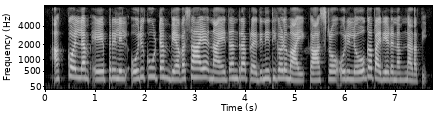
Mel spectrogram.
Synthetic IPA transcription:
ɐ̰kːolːɐme̞ːprililo̞ɾukuːʈːɐmʋjɐʋɐsaːjɐnɐjɐd̪ɐnd̪rɐprɐðinid̪ʱiɣɐɭumaːjikaːsʈro̞ːʔo̞ɾulo̞ːɡɐpɐɾjɐɽɐnɐmnɐɽɐt̪ːi

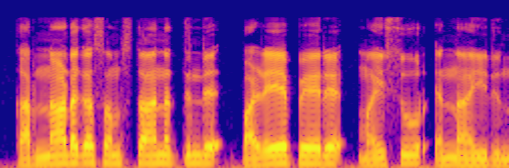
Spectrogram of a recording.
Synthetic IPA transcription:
kɐrɳaːɽɐɣɐsɐmst̪ʰaːnɐt̪ːinde̞pɐɻɐjɐpe̞ːɾɨmɐjsuːre̞nːaːjiɾunːu

